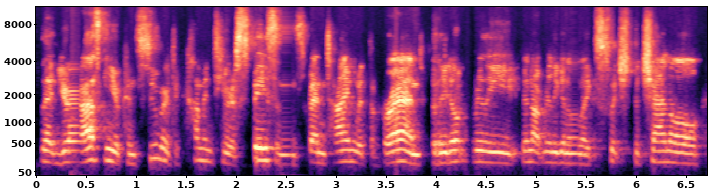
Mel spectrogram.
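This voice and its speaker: On a rough recording, a man from Singapore in his thirties, guesting on a podcast as an agency founder, reflects carefully while leaning on fillers like "you know" and "right?". He talks briskly in a high-ish voice with fairly level intonation.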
